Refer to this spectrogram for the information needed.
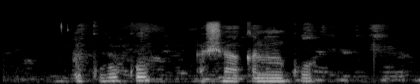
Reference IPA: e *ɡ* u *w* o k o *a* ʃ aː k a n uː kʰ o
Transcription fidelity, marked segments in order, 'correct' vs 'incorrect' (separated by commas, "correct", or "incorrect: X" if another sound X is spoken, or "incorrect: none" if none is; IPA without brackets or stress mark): incorrect: k, incorrect: β, correct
